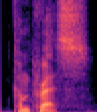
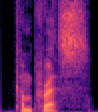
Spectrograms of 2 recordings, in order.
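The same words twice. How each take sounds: No difference in how they are said.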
